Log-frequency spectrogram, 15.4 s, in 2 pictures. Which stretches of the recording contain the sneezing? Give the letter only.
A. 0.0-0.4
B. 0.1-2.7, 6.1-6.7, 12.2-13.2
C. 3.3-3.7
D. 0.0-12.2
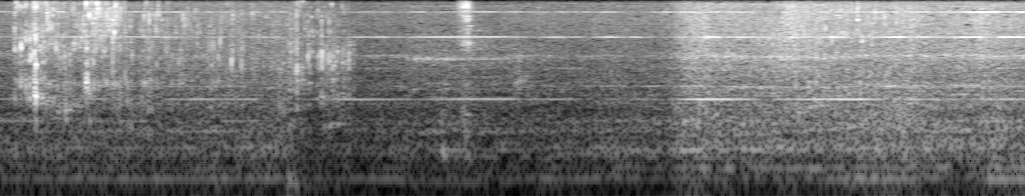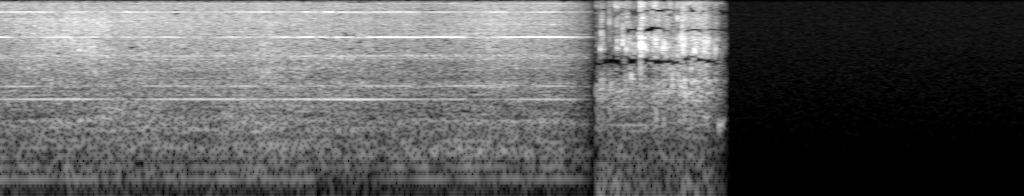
C.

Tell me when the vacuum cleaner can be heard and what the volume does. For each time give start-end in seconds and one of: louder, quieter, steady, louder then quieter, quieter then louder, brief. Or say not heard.
0.0-12.2 louder.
